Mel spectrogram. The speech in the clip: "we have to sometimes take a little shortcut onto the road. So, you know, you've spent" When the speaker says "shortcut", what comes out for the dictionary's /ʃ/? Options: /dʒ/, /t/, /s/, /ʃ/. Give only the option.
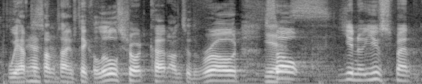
/ʃ/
